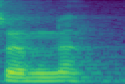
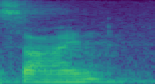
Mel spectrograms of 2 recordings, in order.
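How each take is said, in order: First: It is said with an oo-like vowel, two syllables. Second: It is said as one syllable with a long i. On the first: This is the original Norwegian pronunciation. "originally it's pronounced sun. It's pronounced sunna" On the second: This is the common American misreading. "closer than sign"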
